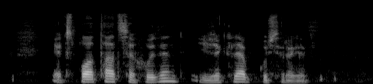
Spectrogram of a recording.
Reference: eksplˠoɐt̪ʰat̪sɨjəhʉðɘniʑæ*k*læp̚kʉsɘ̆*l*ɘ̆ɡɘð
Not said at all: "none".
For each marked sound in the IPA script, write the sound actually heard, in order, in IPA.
k, ɾ

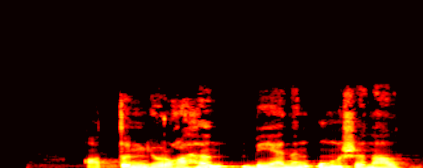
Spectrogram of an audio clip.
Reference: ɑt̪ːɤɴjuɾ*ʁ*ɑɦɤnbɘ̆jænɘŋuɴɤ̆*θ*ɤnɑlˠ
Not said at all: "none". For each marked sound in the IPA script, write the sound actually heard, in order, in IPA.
ʁ, ʃ

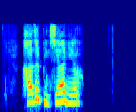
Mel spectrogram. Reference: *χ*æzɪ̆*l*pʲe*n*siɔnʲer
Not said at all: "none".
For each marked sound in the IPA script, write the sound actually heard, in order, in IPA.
χ, r, n

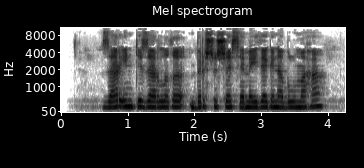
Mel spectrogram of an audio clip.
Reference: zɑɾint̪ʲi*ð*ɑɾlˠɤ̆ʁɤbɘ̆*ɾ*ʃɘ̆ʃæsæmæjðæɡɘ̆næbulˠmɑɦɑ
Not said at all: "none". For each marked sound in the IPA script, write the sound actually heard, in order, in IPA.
z, ɾ

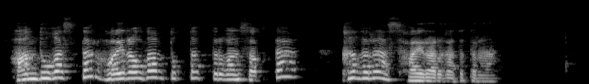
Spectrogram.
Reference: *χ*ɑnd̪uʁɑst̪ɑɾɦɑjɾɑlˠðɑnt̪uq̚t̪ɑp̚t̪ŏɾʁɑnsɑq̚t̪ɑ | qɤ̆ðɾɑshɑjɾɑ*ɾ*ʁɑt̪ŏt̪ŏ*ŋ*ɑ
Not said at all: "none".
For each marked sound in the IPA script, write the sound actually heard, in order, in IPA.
h, ɾ, n

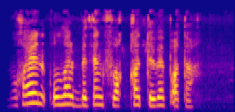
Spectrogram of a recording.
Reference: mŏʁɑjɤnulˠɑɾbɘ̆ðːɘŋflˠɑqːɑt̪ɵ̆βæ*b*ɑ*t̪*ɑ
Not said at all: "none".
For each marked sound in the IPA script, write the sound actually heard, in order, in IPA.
p, t̪

